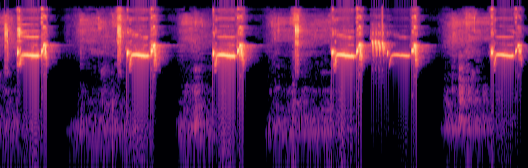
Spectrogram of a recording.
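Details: {'caption': 'Shrill prinia song used to attract wild birds: repeated loud whistled phrases with buzzy rising ends, one longer run of stepped notes midway, and a low murmur of background noise in the pauses.'}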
